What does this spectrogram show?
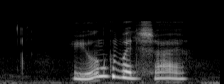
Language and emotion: Russian, neutral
